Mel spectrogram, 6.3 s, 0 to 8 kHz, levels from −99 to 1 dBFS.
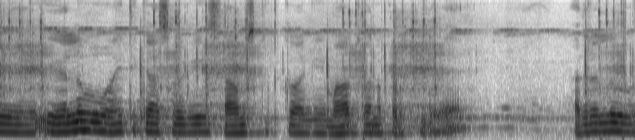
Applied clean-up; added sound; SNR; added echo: none; Telephone; 16 dB; none.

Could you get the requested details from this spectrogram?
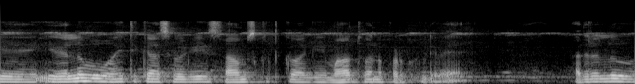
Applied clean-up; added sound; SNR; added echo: none; none; none; none.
